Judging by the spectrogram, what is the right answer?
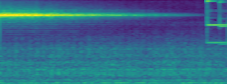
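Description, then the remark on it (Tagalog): A heavy, steady mechanical rumble of an elevator in motion drones throughout, with a thin high-pitched whine that slowly fades, then a brief cluster of electronic tones right at the end. “Tagdagan mo pa ng nakakakilabot na tunog ng elevator.”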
